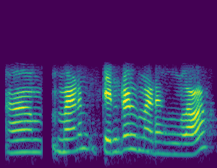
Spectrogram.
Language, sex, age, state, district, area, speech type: Tamil, female, 30-45, Tamil Nadu, Salem, urban, conversation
